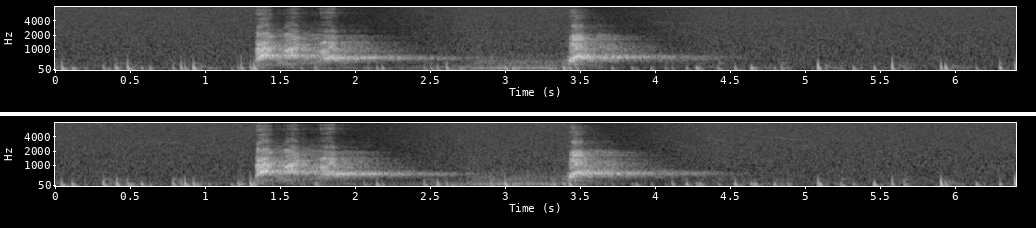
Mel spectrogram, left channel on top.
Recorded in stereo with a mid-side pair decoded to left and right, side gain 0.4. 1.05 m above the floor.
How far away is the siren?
I don't hear a siren.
